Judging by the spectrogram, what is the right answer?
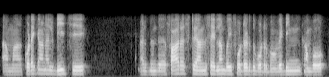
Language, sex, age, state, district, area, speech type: Tamil, male, 18-30, Tamil Nadu, Thoothukudi, rural, conversation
